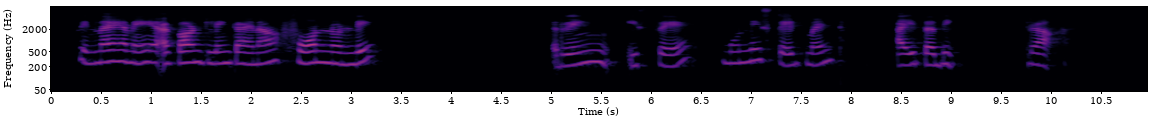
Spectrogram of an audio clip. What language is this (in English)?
Telugu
